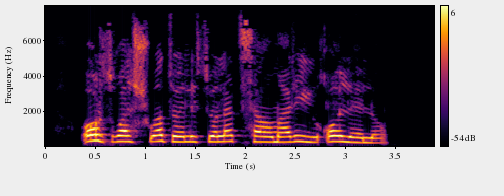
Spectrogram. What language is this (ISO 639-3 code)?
kat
